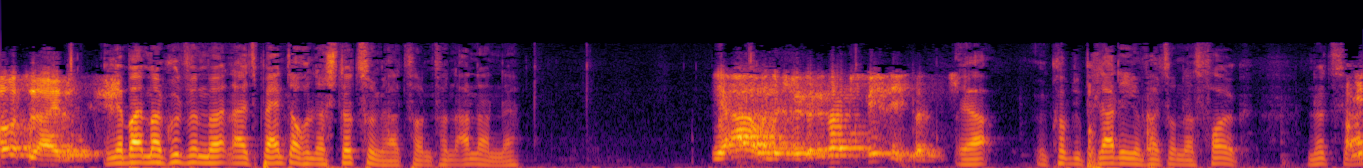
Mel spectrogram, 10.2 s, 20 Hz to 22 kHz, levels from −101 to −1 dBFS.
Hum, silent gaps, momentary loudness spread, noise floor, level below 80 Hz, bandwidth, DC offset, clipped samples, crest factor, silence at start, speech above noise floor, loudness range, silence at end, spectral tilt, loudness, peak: none; none; 17 LU; -59 dBFS; -48 dBFS; 8 kHz; under 0.1%; under 0.1%; 22 dB; 0 s; 35 dB; 7 LU; 0 s; -4.5 dB/octave; -23 LUFS; -4 dBFS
